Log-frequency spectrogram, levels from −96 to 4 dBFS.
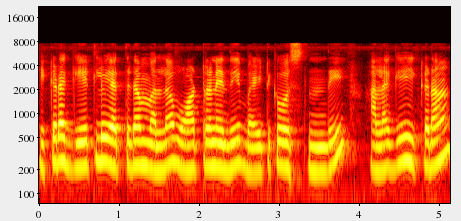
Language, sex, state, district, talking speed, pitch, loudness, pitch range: Telugu, female, Andhra Pradesh, Manyam, 130 wpm, 220 Hz, -18 LUFS, 210-245 Hz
